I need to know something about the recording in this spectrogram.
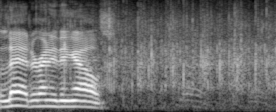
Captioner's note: applause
